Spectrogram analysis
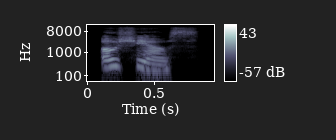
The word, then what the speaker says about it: otiose: Oshios. Oshios. Oshios. Oh, it's pronounced she.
